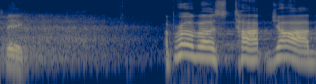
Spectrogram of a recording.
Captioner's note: audience chuckles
